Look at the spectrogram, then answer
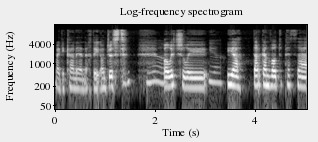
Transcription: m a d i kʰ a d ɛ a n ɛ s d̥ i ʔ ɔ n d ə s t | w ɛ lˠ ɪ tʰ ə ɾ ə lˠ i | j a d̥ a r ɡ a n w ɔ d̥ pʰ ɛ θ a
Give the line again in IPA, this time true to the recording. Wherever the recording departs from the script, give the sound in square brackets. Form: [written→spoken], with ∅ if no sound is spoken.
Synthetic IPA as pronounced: m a d i kʰ a [d→n] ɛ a n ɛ [s→χ] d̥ i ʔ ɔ n [d→d͡ʒ] ə s t | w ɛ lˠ ɪ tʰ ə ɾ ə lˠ i | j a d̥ a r ɡ a n [w→v] ɔ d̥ pʰ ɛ θ a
